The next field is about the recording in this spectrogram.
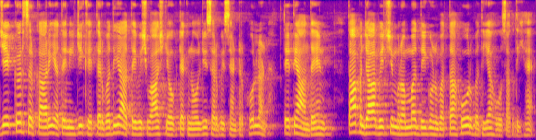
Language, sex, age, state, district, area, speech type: Punjabi, male, 30-45, Punjab, Jalandhar, urban, spontaneous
